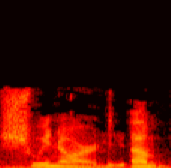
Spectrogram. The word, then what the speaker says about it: Chouinard: Tell me, other than Yvonne, and is it pronounced Chouinard? Is that how his last name is pronounced? – Chouinard.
